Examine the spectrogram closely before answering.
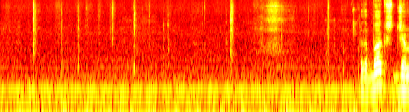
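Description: Trading cards slide and click softly against each other as they are flipped.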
